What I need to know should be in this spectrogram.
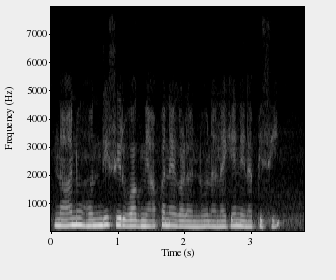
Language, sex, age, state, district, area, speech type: Kannada, female, 18-30, Karnataka, Tumkur, urban, read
